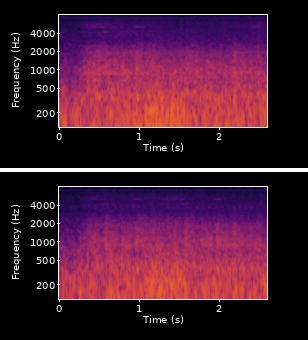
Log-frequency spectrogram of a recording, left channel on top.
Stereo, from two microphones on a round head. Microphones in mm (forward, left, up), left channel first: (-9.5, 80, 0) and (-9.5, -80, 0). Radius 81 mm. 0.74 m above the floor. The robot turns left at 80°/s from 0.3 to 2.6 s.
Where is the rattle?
I don't hear a rattle.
